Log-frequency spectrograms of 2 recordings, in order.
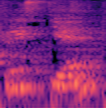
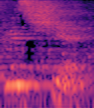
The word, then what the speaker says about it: Christian: Okay, that word is not Christian. Rather, that word is Christian. Christian. Remember, it's not Christian, but Christian. That means there will be C sound, that's S sound, before she sound.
